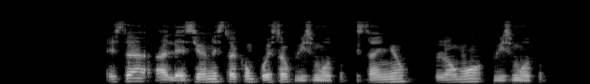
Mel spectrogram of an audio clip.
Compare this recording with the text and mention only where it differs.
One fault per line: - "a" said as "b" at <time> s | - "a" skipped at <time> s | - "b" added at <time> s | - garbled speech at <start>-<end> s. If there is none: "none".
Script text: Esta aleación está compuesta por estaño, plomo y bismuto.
- "por" said as "bismuto" at 2.9 s
- "y" skipped at 4.9 s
